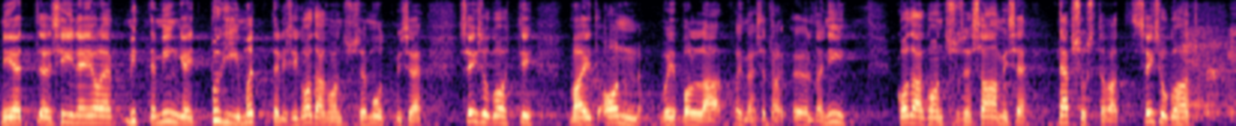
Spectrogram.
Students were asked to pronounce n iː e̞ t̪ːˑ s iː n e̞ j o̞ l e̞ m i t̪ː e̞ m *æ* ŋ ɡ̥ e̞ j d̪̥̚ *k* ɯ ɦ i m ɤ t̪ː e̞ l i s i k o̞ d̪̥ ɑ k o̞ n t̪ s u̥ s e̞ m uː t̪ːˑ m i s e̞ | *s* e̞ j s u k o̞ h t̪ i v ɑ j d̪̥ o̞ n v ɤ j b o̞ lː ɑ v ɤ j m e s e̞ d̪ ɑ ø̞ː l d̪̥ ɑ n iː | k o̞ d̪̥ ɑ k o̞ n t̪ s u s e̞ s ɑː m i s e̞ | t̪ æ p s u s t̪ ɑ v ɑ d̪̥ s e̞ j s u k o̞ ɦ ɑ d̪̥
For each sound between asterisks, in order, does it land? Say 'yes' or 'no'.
no, no, yes

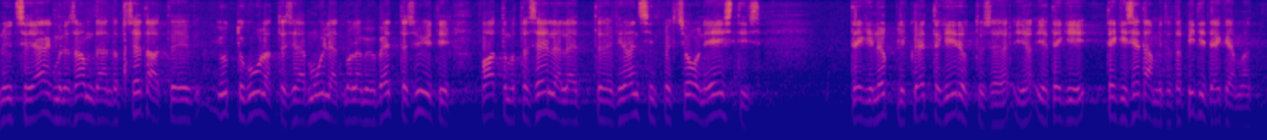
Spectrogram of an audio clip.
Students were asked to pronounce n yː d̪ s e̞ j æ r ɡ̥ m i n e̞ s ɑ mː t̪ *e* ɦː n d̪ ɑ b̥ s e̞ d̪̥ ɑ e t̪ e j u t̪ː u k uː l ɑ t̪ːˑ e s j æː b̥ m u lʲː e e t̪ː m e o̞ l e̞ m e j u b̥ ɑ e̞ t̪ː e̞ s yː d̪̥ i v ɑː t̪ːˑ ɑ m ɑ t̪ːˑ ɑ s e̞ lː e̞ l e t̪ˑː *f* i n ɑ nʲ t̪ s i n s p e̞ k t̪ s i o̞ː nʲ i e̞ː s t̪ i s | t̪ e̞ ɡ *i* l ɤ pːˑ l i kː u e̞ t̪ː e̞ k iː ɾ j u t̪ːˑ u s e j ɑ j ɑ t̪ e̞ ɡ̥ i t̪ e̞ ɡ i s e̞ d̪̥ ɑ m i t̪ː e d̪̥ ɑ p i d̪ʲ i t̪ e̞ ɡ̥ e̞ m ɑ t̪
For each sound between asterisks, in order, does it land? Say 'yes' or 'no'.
no, yes, yes

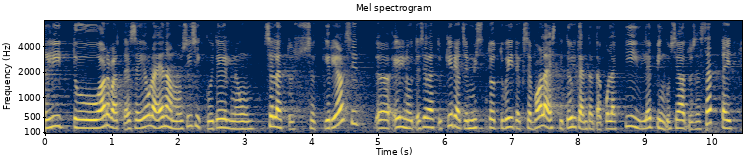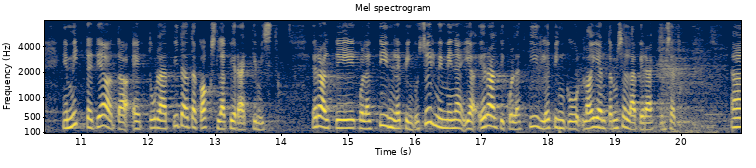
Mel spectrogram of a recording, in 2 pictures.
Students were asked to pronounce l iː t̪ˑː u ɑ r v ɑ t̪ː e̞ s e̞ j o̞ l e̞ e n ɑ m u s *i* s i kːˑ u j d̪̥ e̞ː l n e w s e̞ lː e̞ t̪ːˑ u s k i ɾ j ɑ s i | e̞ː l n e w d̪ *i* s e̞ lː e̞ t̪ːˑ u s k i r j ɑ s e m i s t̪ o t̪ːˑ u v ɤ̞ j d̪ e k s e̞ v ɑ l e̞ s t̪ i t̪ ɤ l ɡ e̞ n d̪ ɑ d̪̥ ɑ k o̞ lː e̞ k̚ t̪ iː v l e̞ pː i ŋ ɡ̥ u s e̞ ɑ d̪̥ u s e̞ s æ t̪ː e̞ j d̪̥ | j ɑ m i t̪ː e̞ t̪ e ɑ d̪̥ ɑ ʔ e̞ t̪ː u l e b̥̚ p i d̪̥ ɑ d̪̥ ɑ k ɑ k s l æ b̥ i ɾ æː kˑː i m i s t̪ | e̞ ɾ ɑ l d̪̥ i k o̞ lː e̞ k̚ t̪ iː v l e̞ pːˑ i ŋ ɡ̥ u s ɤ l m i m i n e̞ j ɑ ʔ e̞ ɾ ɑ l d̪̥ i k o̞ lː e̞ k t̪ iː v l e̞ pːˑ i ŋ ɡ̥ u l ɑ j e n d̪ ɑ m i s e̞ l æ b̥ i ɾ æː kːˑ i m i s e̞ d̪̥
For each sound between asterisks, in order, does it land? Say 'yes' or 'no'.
yes, no

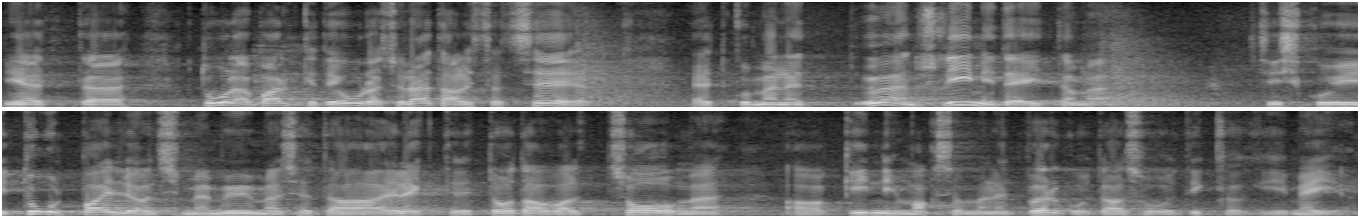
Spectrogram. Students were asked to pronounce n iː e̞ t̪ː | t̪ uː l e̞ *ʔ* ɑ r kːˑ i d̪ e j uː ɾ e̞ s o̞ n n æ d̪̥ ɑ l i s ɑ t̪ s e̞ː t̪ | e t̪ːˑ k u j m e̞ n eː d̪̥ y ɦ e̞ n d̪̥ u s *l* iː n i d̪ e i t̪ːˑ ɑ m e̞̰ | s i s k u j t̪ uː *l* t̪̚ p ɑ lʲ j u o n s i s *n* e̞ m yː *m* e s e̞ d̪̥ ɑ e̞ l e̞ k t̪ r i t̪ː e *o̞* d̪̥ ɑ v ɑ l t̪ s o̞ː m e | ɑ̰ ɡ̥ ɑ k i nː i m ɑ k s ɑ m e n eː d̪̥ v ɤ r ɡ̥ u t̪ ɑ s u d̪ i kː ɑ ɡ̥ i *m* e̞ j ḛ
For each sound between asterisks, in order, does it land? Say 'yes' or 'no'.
no, yes, yes, no, yes, yes, yes

